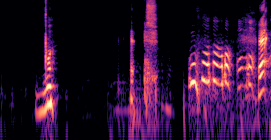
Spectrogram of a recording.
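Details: Mother sneezing while playing with her baby: a single sharp adult sneeze, followed by the baby's bright laughter and giggles.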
